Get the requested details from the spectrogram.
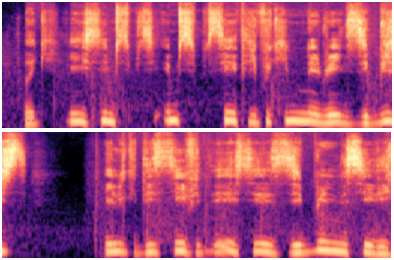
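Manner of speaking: mumbled fake South African accent. Speaker showing how to fake different accents, bad south african accent. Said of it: "South African, you just go uh".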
